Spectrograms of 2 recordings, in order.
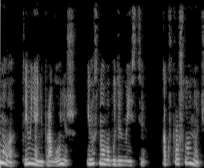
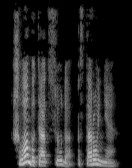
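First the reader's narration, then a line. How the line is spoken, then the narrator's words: Quiet menacing angry bass. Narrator (Russian): сердитый следователь тихим страшным басом говорит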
